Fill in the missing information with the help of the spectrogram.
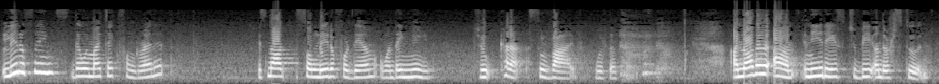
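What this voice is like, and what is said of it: Accented English speech. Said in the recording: “You might not understand my accent.”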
